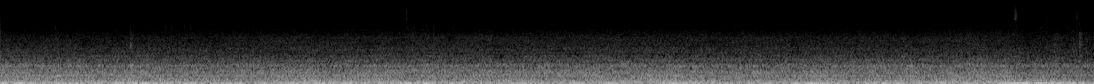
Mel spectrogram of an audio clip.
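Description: Steady low road and engine rumble of a 1-ton refrigerated box truck cruising on an expressway, heard from inside the cab.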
